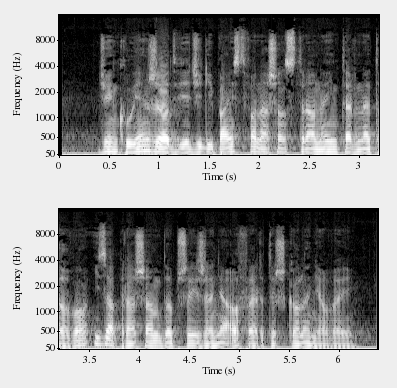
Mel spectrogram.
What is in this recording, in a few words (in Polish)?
"Zapraszam", voice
